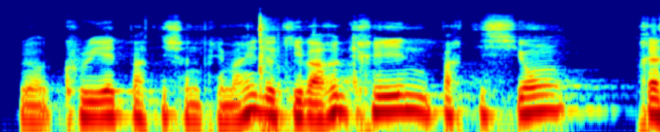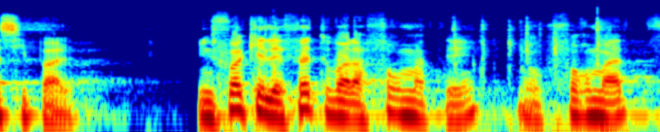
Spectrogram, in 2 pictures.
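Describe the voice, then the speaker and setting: A man's voice: mid-range voice, warm tone. A man hosting a tech tutorial, talking casually through each step on screen, thinking aloud with fillers and self-corrections.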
